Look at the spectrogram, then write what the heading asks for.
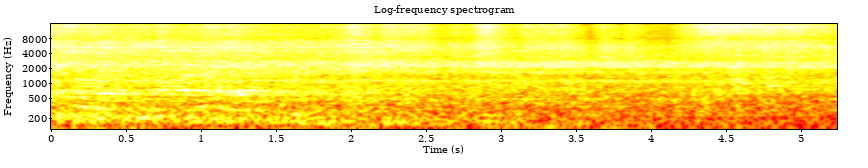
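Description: Meitetsu 9500 series electric train pulling into an underground station and braking to a stop. Its running rumble and motor tones fade steadily as it slows.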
